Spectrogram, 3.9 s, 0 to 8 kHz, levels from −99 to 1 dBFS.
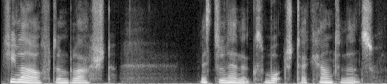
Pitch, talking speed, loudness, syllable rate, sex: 185 Hz, 140 wpm, -17 LUFS, 5.7 syllables/s, female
